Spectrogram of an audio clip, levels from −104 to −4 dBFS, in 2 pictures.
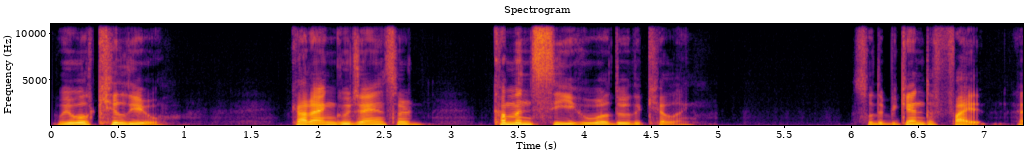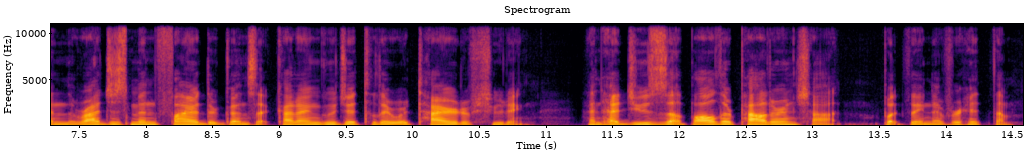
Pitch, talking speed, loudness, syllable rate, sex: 140 Hz, 215 wpm, -22 LUFS, 6.1 syllables/s, male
